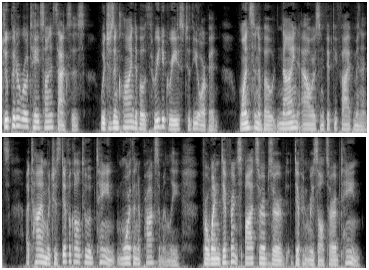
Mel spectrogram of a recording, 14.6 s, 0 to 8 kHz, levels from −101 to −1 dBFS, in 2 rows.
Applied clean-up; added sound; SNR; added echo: none; none; none; none.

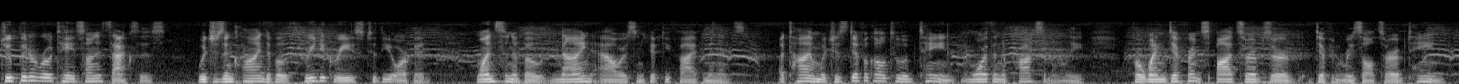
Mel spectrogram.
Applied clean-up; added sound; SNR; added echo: none; Bird vocalization, bird call, bird song; 17 dB; none.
